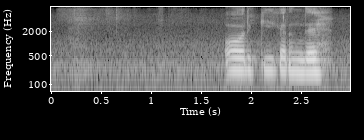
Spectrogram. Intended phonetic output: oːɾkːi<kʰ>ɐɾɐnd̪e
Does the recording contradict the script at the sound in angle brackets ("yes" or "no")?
yes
